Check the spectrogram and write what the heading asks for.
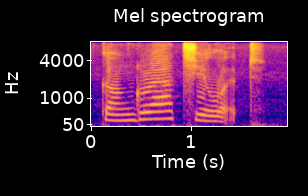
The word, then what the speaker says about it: congratulate: is accented black first congratulate congratulate here the second syllable is accented congratulate vegetable vegetable here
